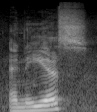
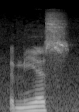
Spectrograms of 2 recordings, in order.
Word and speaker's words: Aeneas: i mispronounced it earlier it's enes de croix uh a-e-n-e-a-s emeas and then like lacroix it's de la croix yeah that's how it is so this this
